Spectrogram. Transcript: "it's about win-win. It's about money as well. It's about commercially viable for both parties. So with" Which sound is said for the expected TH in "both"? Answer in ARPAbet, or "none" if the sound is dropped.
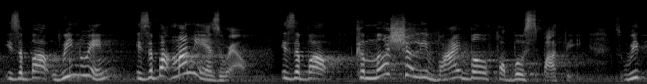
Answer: S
